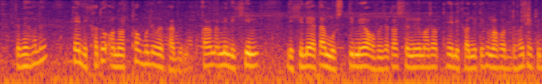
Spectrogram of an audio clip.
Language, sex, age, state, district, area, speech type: Assamese, male, 18-30, Assam, Nalbari, rural, spontaneous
